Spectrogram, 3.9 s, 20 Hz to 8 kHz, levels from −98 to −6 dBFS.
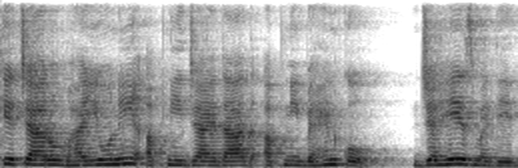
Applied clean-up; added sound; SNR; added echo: none; none; none; reverberation time 0.6 s.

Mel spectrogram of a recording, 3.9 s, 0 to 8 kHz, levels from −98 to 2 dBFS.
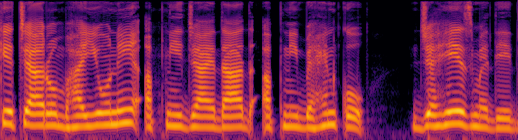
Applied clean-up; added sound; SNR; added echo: none; none; none; none.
